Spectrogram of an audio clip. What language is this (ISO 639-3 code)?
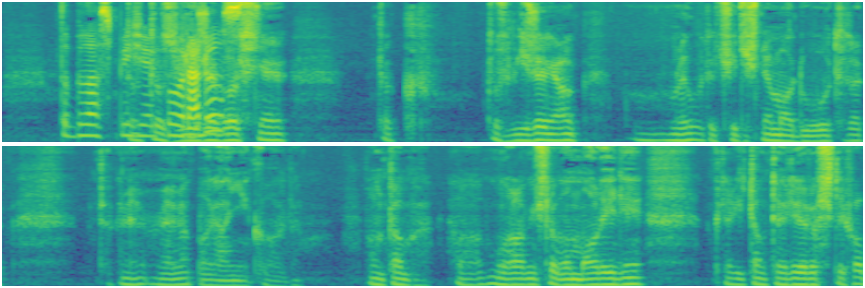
ces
